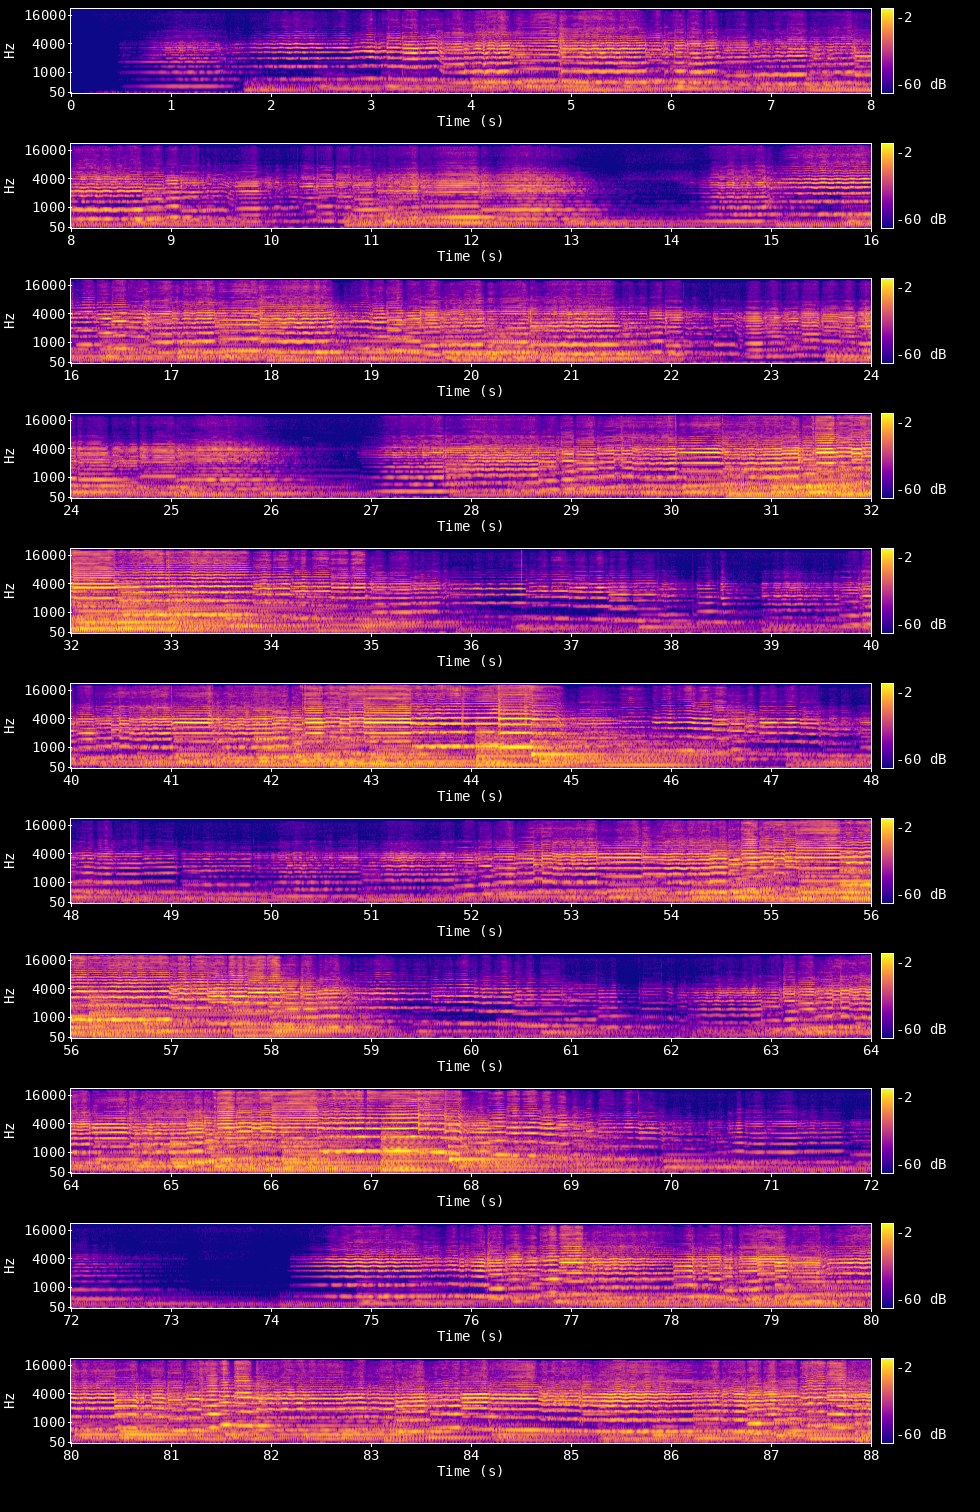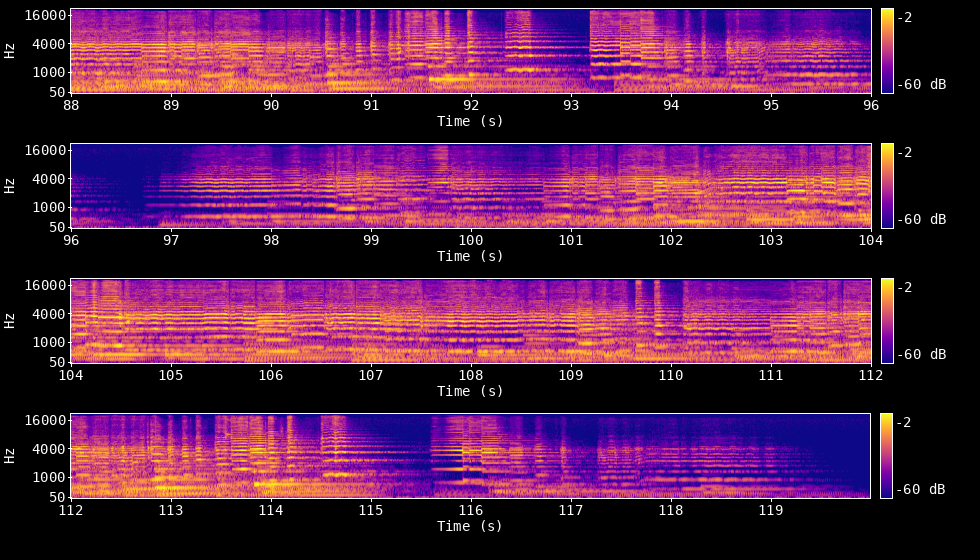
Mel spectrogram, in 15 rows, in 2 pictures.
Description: ویولن
Violin-Mazurkas-Op.-67-Mazurka-No.-4-in-A-Minor-Frederic-Chopin.mp3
